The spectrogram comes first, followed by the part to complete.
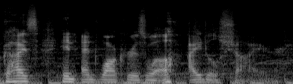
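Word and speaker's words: Idyllshire: Idleshire. Like Yorkshire puddings.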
